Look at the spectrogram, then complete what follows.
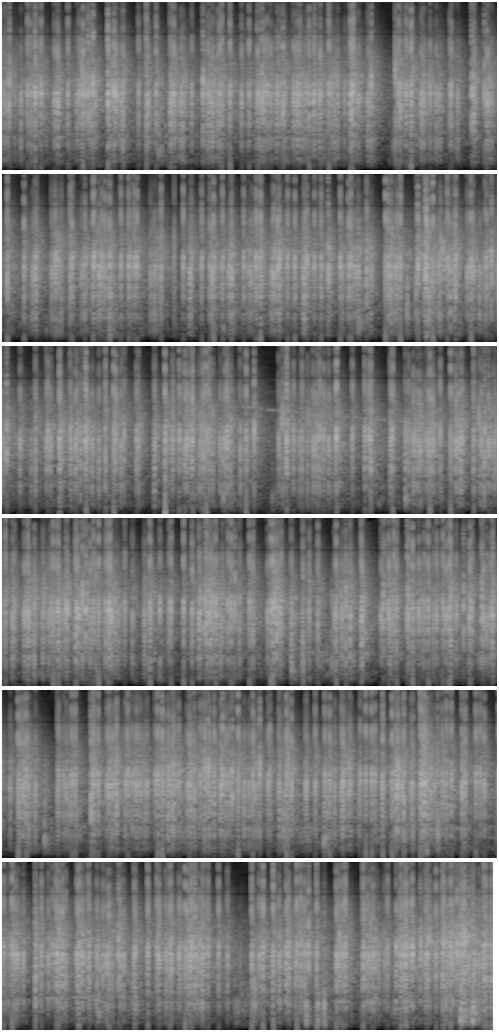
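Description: Many firecrackers going off at once in a dense, unbroken rapid crackle of sharp pops.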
